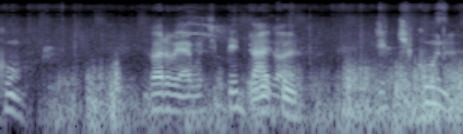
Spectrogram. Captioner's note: speaking Portuguese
